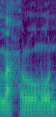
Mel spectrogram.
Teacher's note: رو محرو میم واو پیش مو محرومون نون زبر ن محرومون اسٹاپ کریں گے تو نون کا زبر سائلنٹ محرومون بن جائے گا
